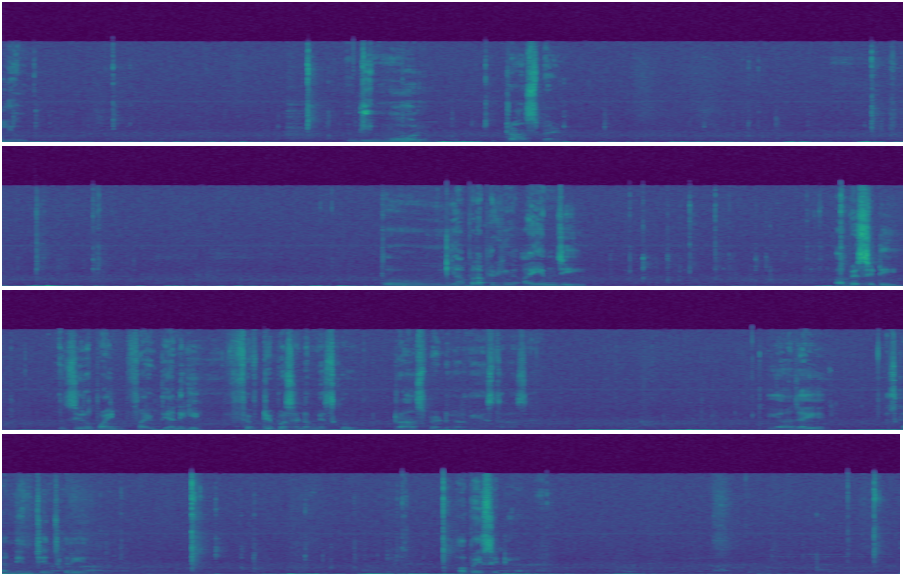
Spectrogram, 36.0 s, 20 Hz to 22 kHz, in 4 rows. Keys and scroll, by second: 19.6 ctrl+s, 22.5 alt+f, 22.6 alt+移, 25.0 ctrl+Tab, 27.5 ctrl+shift+Left.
